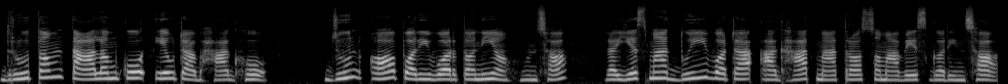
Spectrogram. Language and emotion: Nepali, neutral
